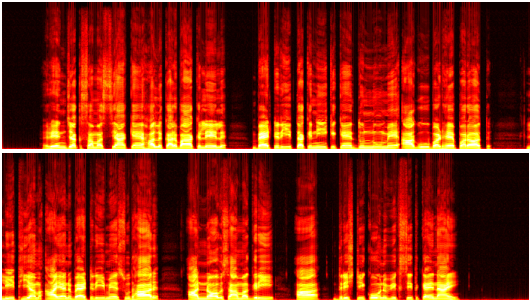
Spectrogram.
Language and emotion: Maithili, neutral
